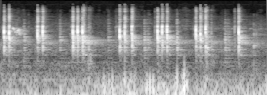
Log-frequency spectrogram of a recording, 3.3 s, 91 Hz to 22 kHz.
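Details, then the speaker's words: Giant Crest 34 fork on a month-old Giant Fathom 2 27.5, about 80 psi, rebound turned from slowest to fastest: sharp metallic click clusters on compression and rebound persist. The dealer says Giant recognizes a damper problem with these forks. "that's all the way back out still there so my giant dealer told me is there is a problem with these forks the giant recognizes"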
